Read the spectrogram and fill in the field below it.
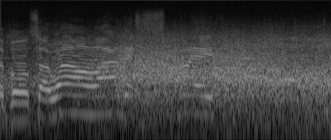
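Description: A large stadium crowd roars loudly.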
